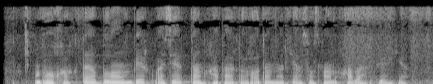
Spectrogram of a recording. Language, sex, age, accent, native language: Uzbek, male, 18-24, Toshkent viloyati, Uzbek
